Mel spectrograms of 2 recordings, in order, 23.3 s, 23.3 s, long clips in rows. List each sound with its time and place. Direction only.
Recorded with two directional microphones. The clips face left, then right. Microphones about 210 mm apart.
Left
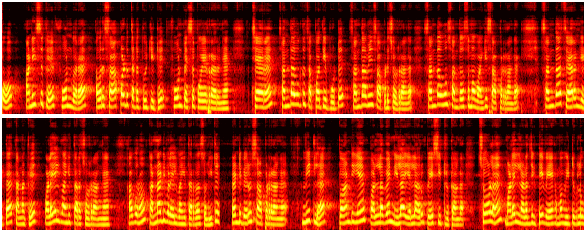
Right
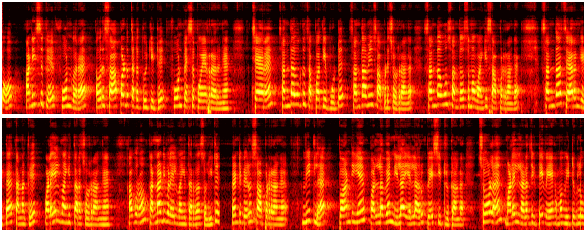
0.0 s a woman's voice: 35° left (ahead or behind)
